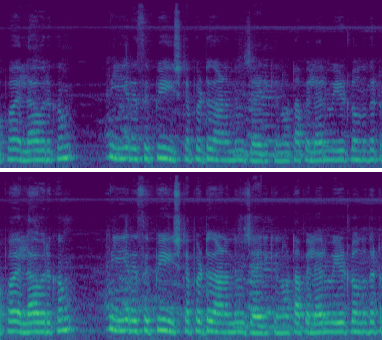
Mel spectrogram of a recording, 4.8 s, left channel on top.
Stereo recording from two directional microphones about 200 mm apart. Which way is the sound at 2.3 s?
30° left (ahead or behind).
